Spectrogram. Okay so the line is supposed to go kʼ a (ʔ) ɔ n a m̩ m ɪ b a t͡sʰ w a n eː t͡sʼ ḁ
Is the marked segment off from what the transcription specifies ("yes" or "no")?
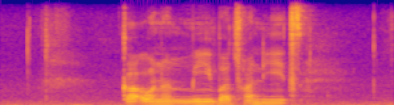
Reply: no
